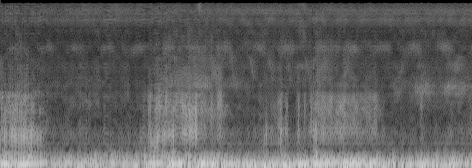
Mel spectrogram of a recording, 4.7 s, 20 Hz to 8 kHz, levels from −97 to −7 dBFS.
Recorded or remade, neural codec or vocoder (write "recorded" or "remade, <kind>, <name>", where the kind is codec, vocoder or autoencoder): remade, vocoder, Vocos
